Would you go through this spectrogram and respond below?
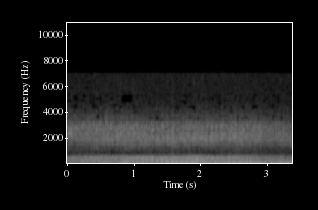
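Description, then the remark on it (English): The engine of the Ottawa plane drones as it takes off: a steady, unbroken roar with a low rumbling hum and a hissing upper edge, holding the same loudness throughout with no voices. “As our last episode ended, the Ottawa plane was just taking off when...”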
